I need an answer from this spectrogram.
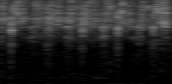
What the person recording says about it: it's a very very simple rattle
